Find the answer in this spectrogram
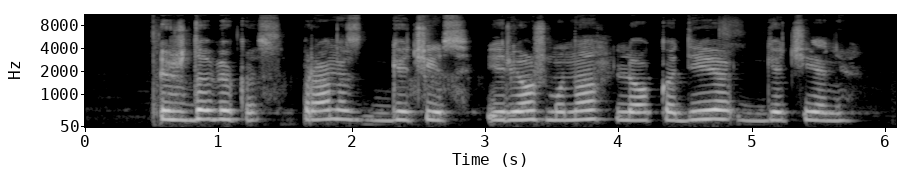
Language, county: Lithuanian, Alytus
